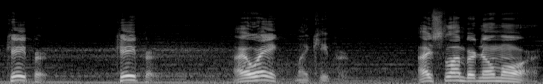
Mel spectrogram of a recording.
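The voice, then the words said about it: Metallic monotone character voice. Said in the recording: “It spoke in a metallic monotone.”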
